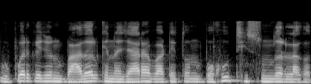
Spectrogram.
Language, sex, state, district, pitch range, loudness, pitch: Bhojpuri, male, Bihar, Muzaffarpur, 125-140 Hz, -14 LUFS, 130 Hz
